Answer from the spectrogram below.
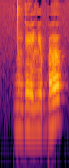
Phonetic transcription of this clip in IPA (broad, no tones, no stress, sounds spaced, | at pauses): d ə̃ ɡ ɾ e lʲ ɘ b ɽ ə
